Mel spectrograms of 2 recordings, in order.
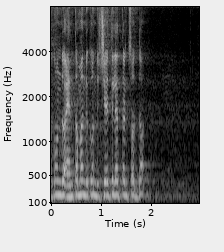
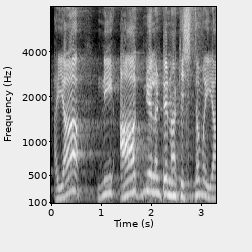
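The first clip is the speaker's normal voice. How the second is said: louder heartfelt cry; louder devoted plea; fervent psalmist; 7 dB louder than usual. Acted. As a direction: call out your love to the Lord. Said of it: "అని అంటున్నాడు".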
